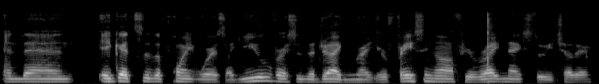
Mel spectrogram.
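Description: A man's voice: mid-range voice, fairly even intonation, moderate pace, darkish tone, dry recording. Casual male storyteller running a game. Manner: casual, keeps checking in with "right?". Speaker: game master. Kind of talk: improvised tabletop storytelling.

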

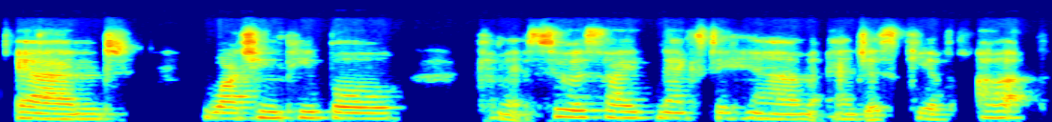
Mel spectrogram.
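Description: Upbeat woman podcast host, low voice. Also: poor audio. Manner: earnest, upbeat and encouraging, sometimes emotional. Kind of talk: solo podcast talk.

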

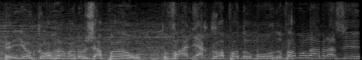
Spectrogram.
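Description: Explosive high-pitched Brazilian man calling football goals. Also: music in the background. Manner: explosive, shouted goal commentary with drawn-out emphatic calls. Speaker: football play-by-play commentator. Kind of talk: live match commentary. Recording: noisy archive stadium sports broadcast. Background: stadium noise.

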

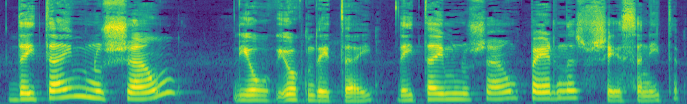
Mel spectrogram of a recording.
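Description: A woman with a European Portuguese accent, telling her side of a story in casual chat, insistent and expressive. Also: mid-range voice, moderate pace.

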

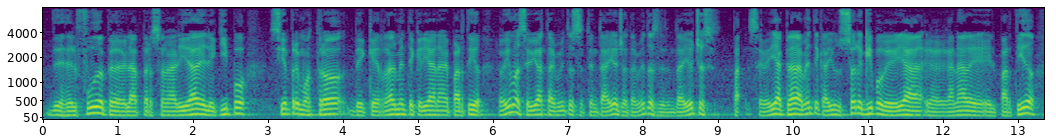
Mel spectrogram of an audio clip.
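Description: A man joins the chat with his own analysis of the match. His voice is mid-pitched and he speaks in a measured, analytical way. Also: warm tone. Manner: analytical football commentary. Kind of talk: casual chat.

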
